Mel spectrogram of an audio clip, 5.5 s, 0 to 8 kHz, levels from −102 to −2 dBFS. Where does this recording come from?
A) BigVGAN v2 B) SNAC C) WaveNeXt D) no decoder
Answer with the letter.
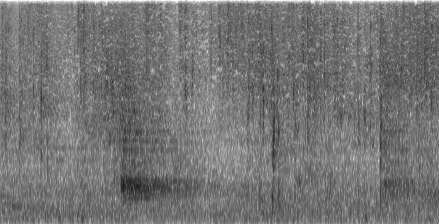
D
